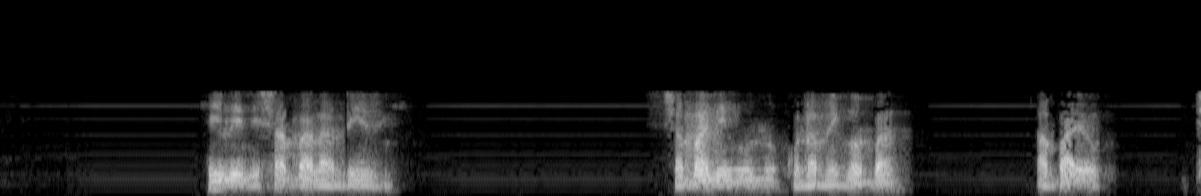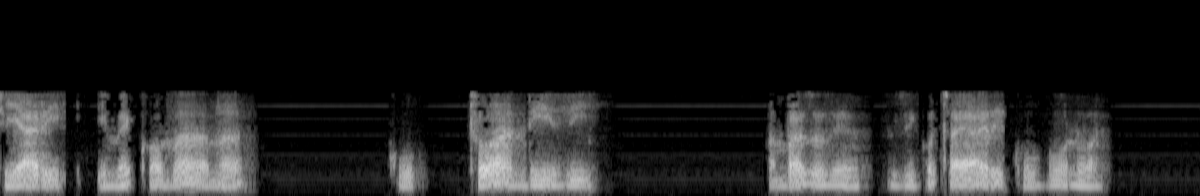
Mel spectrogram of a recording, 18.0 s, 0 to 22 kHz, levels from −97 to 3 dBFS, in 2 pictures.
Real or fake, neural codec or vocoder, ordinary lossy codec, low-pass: fake; vocoder, 22.05 kHz, 80 mel bands, HiFi-GAN; AAC, 16 kbps; 3.6 kHz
